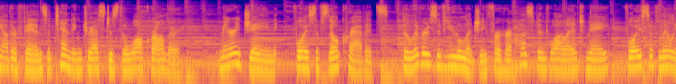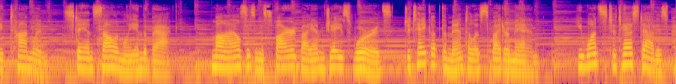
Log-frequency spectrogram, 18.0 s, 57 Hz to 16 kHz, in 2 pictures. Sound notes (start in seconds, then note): 8.2 voice of Lily Tomlin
